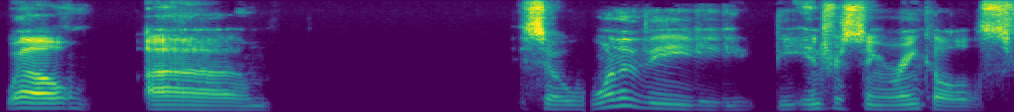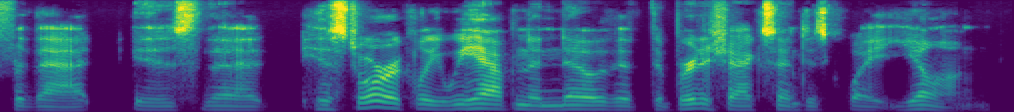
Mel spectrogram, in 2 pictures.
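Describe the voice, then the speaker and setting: A man's voice: medium pitch, unhurried, pushed and bright, no echo. A man from the Appalachian United States, a podcast guest talking casually, thoughtful and digressive with frequent restarts. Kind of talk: casual conversation.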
